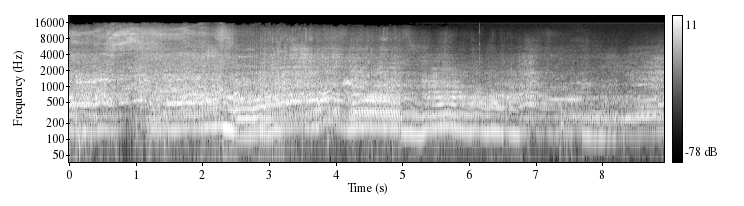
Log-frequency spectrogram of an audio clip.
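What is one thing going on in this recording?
Tyres squeal on tarmac as a car turns sharply.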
